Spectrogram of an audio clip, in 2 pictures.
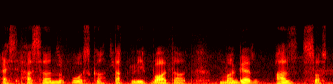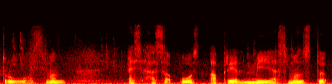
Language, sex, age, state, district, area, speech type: Kashmiri, male, 18-30, Jammu and Kashmir, Shopian, rural, spontaneous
